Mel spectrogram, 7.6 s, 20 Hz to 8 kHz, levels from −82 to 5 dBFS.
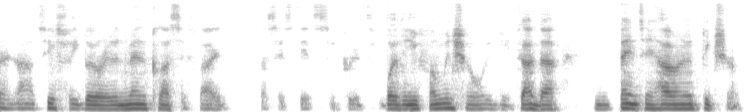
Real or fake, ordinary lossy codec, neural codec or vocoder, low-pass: fake; none; codec, 16 kHz, 1 kbps, FunCodec, trained on LibriTTS, 50 frames a second; 7.2 kHz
